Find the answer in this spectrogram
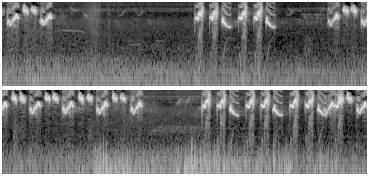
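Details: Cinereous tit lure recording, singing actively: bursts of quick, high, whistled notes that dip and rise, repeated in rapid runs with short silent pauses between phrases.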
